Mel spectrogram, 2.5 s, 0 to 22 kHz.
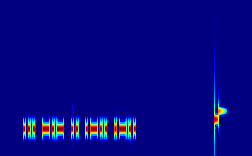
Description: Morse code, heard as a keyed tone, about 52 wpm, 700 Hz. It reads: SKILL
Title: Sentences from Top 1200 Words - New Word Drill Alt - 50wpm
